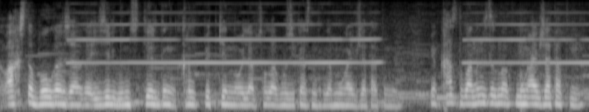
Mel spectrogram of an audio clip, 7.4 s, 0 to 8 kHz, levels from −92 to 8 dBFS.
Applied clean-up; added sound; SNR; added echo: none; Wind instrument, woodwind instrument; 11 dB; none.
